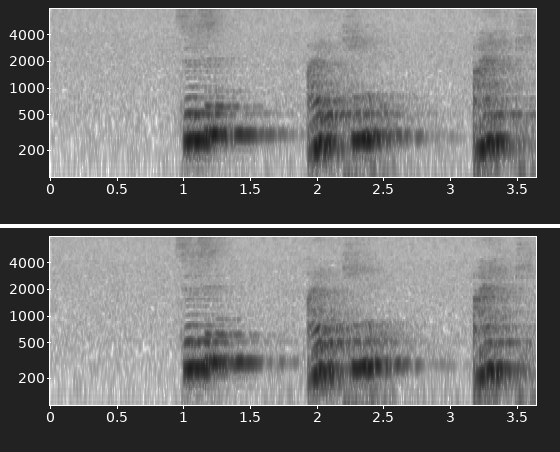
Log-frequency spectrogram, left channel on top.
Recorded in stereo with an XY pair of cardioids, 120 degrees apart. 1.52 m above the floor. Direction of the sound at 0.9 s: 5° left.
